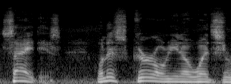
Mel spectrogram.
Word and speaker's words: CITES: Cities or sites? It's a CITES tag. CITES.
